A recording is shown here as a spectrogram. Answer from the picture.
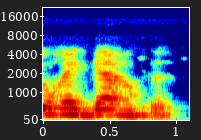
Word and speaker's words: regarde: Ok, Andrea, tu regardais ou tu regardes? J'ai regardé la vacante. Ah, ok. ¿Lo dije mal, Miss? ¿O? Oui. Alors, Andrea, acuérdate que si la E final no tiene acento, ¿qué pasa? Ay, no se dice.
